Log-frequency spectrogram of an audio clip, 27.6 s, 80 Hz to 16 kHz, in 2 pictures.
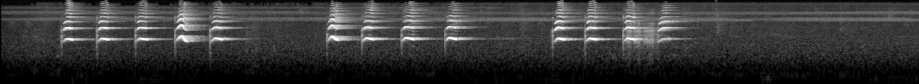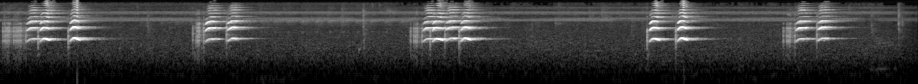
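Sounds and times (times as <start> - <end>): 
Ramphastos tucanus duet: 0.9 - 3.7, 4.9 - 7.2, 8.3 - 10.4, 13.8 - 15.4, 16.6 - 17.8, 19.9 - 21.3, 23.5 - 24.5, 25.5 - 26.6.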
